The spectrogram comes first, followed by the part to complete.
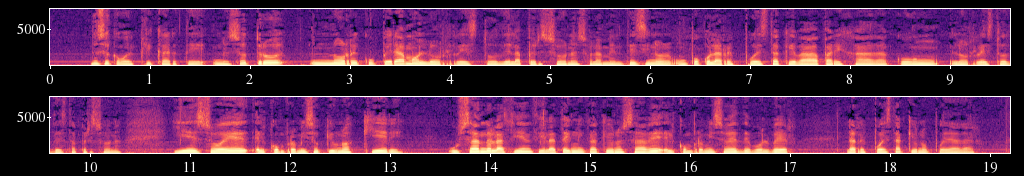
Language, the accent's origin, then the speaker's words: Spanish; Spain; also born or lived in Guatemala; yo soy española, y por accidente, por supuesto, también. Vivía en Guatemala, estuve viviendo 7 años allí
